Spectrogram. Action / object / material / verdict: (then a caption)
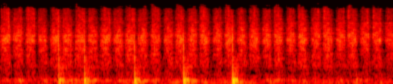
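scrape / wax-coated scratch-art paper and wooden stylus / waxed paper / none. A wooden stylus scratches the black wax coating off a spiral-bound scratch-art paper pad lying flat on a table, revealing a colourful cactus picture, and fingertips brush the shavings off the page. The clip is a steady run of short, bright, raspy scratching strokes with a hiss concentrated in the upper range. Several stronger strokes add a low thump to the loose rhythm.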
